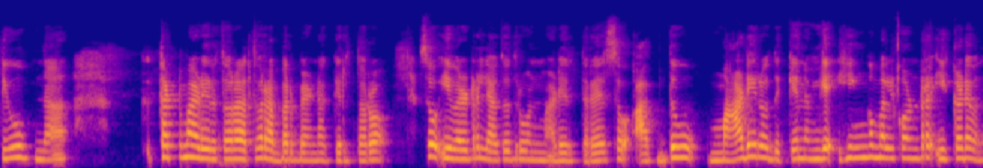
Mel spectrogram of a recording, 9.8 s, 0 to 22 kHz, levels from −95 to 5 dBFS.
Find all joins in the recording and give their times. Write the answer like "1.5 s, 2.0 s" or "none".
none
